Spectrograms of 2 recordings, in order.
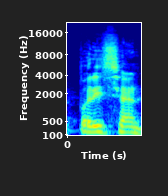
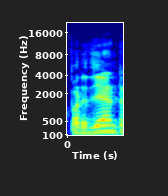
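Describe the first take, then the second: First: It is split into 'pre' and 'sent'. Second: It is said as the usual word 'prezent'. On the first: Moments from the past sent to you. "प्री सेंट है, पीछे का भेजा हुआ" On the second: The moment happening now. "आप प्रेजेंट नहीं जी रहे"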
